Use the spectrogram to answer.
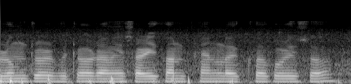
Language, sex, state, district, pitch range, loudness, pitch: Assamese, male, Assam, Sonitpur, 130-135 Hz, -17 LUFS, 130 Hz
